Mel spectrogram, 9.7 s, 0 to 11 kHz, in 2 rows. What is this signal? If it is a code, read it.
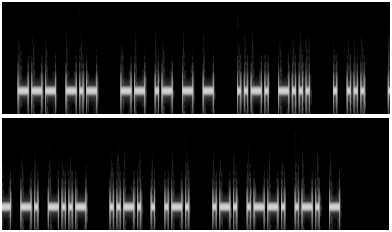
Morse code, heard as a keyed tone, about 28 wpm, 700 Hz. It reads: OK MATT FB ES TNX FER RPRT
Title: Practice QSO - Exchange 2 - Info - 28wpm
